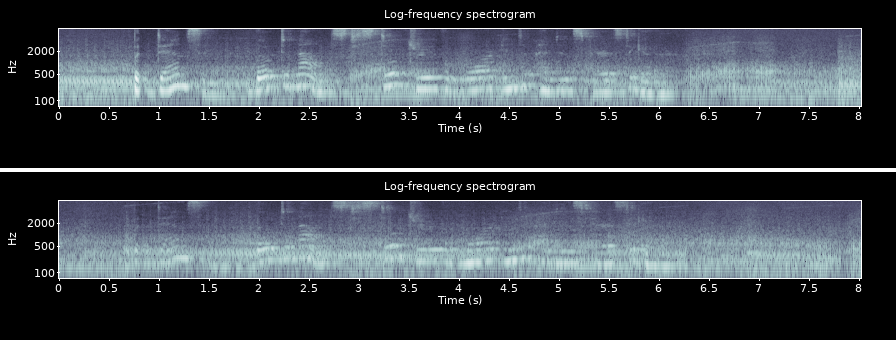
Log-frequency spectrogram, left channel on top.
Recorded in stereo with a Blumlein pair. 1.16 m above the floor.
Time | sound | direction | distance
0.8 | a woman speaking | 55° left | 1.0 m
